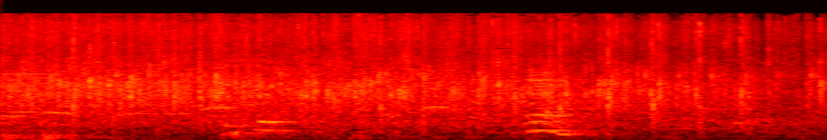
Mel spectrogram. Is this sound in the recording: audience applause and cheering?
yes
